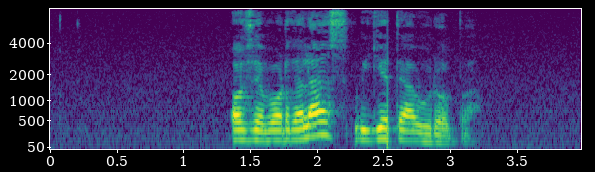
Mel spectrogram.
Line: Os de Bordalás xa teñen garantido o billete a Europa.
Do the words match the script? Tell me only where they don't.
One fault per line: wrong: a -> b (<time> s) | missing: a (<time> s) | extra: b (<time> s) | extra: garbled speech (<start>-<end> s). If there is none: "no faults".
missing: xa teñen garantido (2.1 s)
